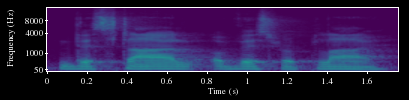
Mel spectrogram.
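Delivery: ordinary delivery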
